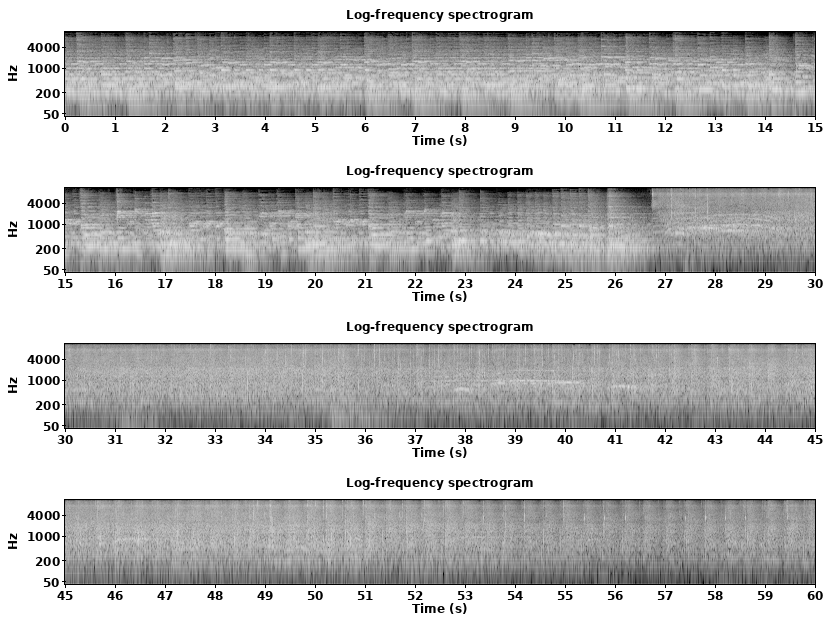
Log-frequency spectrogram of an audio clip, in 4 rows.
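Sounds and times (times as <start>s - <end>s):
audience applauding: 26.7s - 60.0s
rhythmic clapping in unison: 26.7s - 60.0s.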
